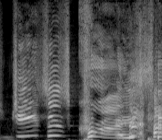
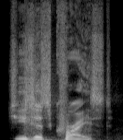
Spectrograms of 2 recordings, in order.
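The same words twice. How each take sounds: First: Put-on very high, stretched-out child voice; copycat kid. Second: Slow, drawn-out muttered amazement; stunned dad. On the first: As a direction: mimic a little kid parroting dad, squeaky and slow. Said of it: "then his kid just goes". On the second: Retold or imitated. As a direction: imitate a man taken aback, stretching the words. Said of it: "he just goes".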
